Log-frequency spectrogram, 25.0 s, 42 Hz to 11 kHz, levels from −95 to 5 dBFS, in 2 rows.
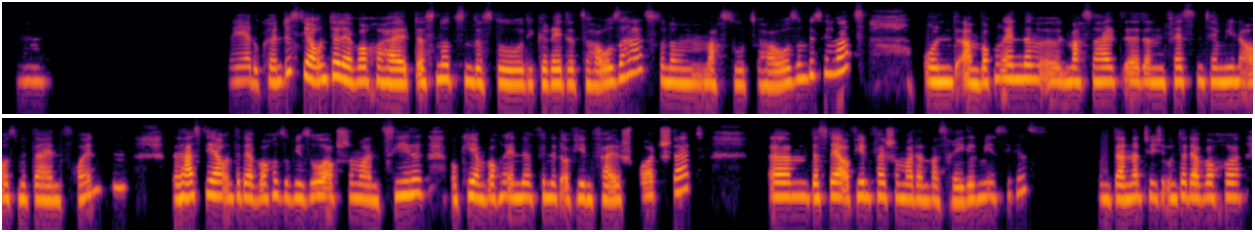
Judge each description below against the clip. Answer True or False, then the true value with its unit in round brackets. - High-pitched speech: True (215 Hz)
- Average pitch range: False (2.3 semitones)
